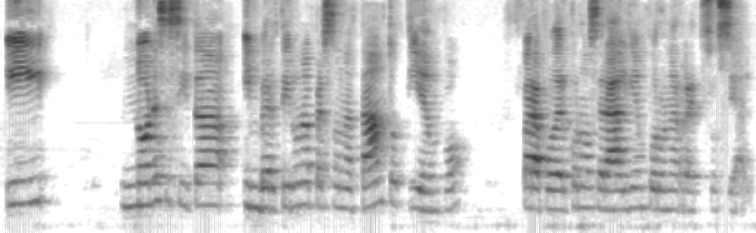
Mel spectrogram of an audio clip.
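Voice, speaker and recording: A woman from Peru co-hosts a relaxed podcast chat, her voice high and bright. She hesitates often and fills her pauses. The room around her rings with echo. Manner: hesitant, many fillers. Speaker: podcast co-host.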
